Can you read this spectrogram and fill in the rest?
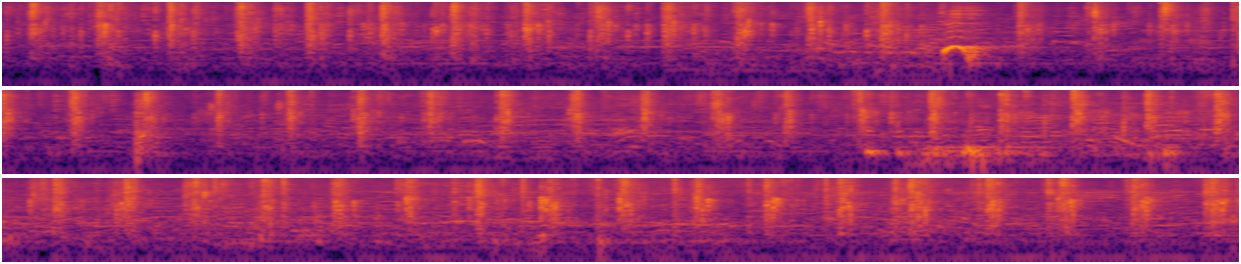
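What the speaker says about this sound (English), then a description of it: "Come on, clap along, folks." A crowd at a St. Patrick's Day parade in Athy claps along in a steady, rhythmic beat that carries on for the whole stretch. Scattered voices and street noise sit underneath the clapping.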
